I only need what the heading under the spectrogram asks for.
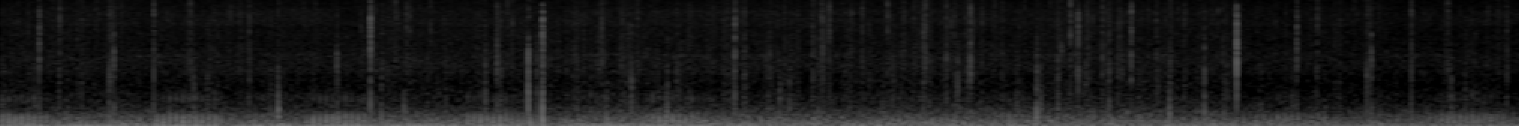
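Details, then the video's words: Cat purr as a low, even drone with gentle pulsing, set against a busy backdrop of crackling fire pops. "Fall asleep to the Purring of a Cat"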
